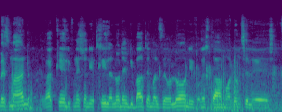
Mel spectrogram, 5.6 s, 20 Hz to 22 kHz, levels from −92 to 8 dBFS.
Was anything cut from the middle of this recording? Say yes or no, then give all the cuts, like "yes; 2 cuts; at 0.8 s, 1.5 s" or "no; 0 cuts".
no; 0 cuts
